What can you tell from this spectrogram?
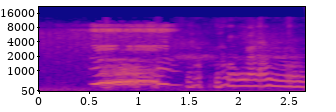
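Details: Cat giving a long, low, moaning meow that wavers and falls, followed by a second drawn-out yowl with a steady pitch, over a constant low background hum.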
